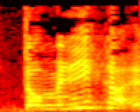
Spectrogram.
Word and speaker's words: Dominica: that's a Hispanic Island Dominica is English speak he couldn't even pronounce the goddamn name of the island it's Dominica it's it's Dominica there I go anyway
